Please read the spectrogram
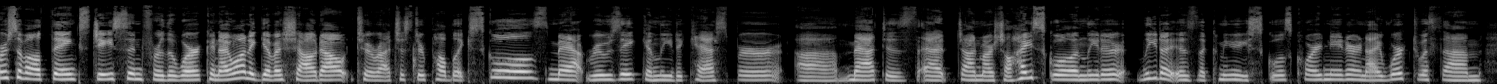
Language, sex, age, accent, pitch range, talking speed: English, female, 40-59, American, 195-235 Hz, 180 wpm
